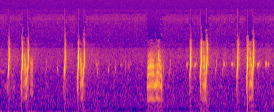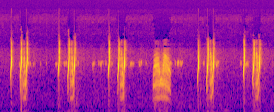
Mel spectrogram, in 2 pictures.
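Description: Common Quail giving sharp, clipped liquid notes in pairs and triplets, the familiar 'wet-my-lips', about once a second, with two brief harsh rasps and faint thin whistling between.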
